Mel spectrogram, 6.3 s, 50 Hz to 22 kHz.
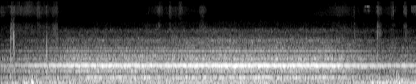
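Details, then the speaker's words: Rooftop vent connected to the sewer drainage, heard during an HVAC maintenance call, with a smell noticed on the roof. A steady, fairly pure tone near 1 kHz drones over the rooftop air noise; the cause is unknown. "why would they have a uh I guess that's a vent I don't know what that is making that noise why would they have uh a vent or exhaust connected to the Sewer drainage"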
